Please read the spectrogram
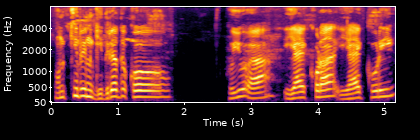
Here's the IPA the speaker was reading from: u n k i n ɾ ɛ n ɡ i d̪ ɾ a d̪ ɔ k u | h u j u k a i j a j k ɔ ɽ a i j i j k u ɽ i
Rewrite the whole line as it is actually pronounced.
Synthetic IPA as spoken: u n k i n ɾ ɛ n ɡ i d̪ ɾ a d̪ ɔ k ɔ | h u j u ʔ a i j a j k ɔ ɽ a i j a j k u ɽ i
